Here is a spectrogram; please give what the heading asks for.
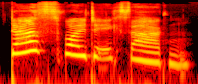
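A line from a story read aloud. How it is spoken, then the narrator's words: Small tiger calling. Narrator (German): rief der kleine Tiger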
